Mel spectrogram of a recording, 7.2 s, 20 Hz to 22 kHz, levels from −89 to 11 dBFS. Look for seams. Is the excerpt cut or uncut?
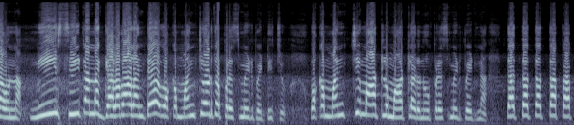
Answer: uncut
